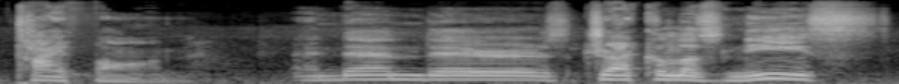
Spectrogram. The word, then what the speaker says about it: Typhon: there's the witcher pride typhoon not to be confused with the 1990s movie twister hold on zero wishes i want to make sure you're pronouncing that right typhon fine typhon and then there's dracula's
